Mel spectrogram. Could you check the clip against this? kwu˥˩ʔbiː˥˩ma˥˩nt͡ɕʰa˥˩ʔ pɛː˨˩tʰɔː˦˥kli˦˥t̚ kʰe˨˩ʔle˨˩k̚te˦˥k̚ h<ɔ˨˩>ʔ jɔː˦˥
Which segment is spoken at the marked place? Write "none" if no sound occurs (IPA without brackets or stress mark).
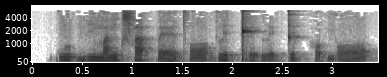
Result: ɔ˨˩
